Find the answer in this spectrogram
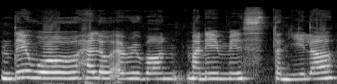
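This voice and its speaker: A woman speaks with a German accent. Her pitch is high. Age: 20s. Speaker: guest sharing personal experience. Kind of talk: personal testimony. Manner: hesitant, with fillers.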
